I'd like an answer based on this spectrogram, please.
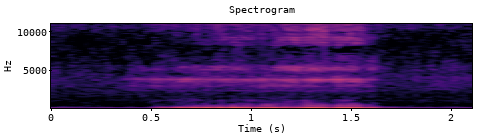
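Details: A sleeping Golden Retriever snores, a low rumbling rasp lasting just over a second.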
